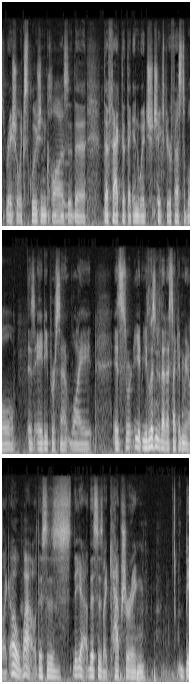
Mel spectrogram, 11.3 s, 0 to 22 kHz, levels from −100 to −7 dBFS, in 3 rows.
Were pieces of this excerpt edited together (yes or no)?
yes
